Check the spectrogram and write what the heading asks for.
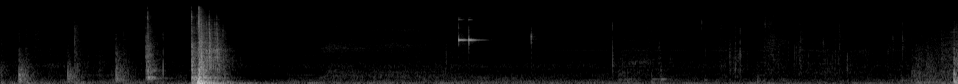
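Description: A single heavy thunk about two seconds in, with a short ringing tail, then one brief high beep a little later over quiet room tone.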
